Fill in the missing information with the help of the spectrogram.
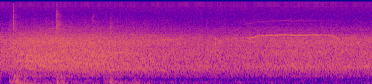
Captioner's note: audience cheering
